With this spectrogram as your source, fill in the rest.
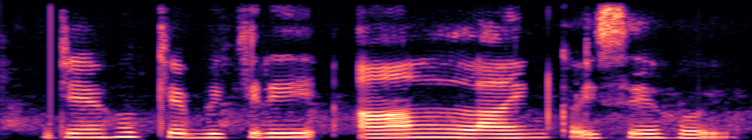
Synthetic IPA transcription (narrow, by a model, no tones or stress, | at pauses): ɡeɦũkebikɾianlajnkə̰jseɦoj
